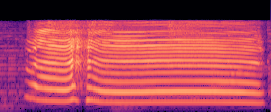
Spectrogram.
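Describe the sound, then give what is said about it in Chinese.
A young boy crying on a road, one loud sustained wail with a brief catch near the start, holding a fairly steady pitch before stopping abruptly. “周楚看见路上一位小男孩正在哭泣。”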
